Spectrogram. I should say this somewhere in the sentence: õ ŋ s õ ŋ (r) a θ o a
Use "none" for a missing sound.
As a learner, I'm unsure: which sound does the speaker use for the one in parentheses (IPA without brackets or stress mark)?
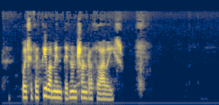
r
